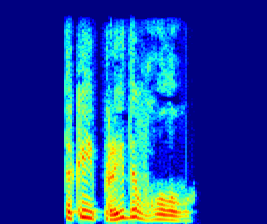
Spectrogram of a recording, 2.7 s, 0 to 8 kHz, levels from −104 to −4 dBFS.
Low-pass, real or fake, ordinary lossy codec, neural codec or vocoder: 7.2 kHz; fake; AAC, 48 kbps; vocoder, 44.1 kHz, 128 mel bands every 512 samples, BigVGAN v2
